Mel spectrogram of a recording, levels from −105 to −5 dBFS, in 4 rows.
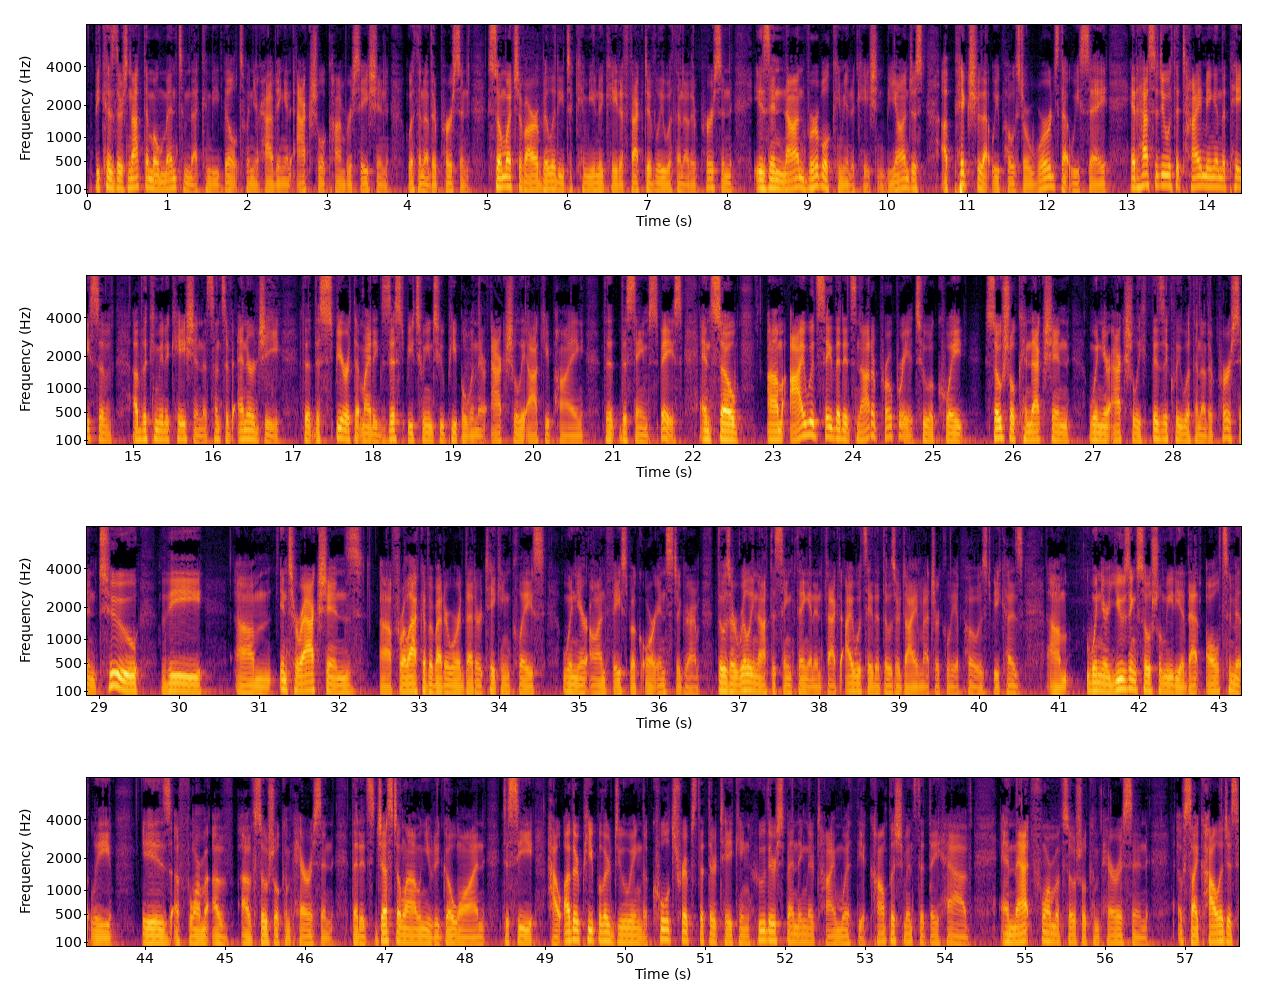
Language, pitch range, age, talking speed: English, 80-100 Hz, 30-49, 205 wpm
